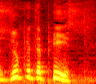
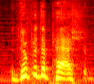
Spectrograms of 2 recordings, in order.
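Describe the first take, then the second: First: The last word ends with a z sound. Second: The last word ends with an sh sound. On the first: The speaker calls it wrong. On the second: The speaker calls it right.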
